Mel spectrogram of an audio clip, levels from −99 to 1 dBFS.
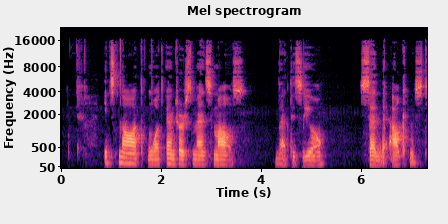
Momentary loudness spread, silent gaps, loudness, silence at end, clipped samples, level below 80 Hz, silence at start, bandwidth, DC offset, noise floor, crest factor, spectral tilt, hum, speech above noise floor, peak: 16 LU; none; -20 LUFS; 0 s; under 0.1%; -62 dBFS; 0.3 s; 17 kHz; under 0.1%; -73 dBFS; 20 dB; -3 dB/octave; none; 53 dB; 0 dBFS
